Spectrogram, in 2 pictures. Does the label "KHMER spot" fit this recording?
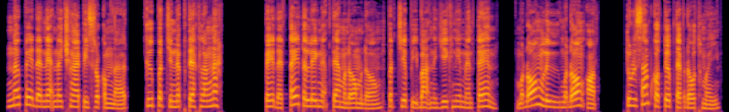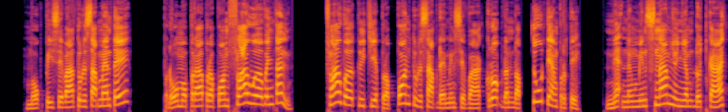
Yes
